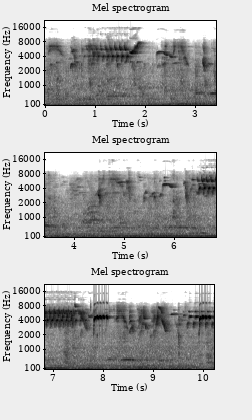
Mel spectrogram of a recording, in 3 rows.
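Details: Goldfinch mule singing in 2018: scattered high twittering notes and short buzzy phrases, with pauses between bursts and a louder dense trill near the end over a faint low hum.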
